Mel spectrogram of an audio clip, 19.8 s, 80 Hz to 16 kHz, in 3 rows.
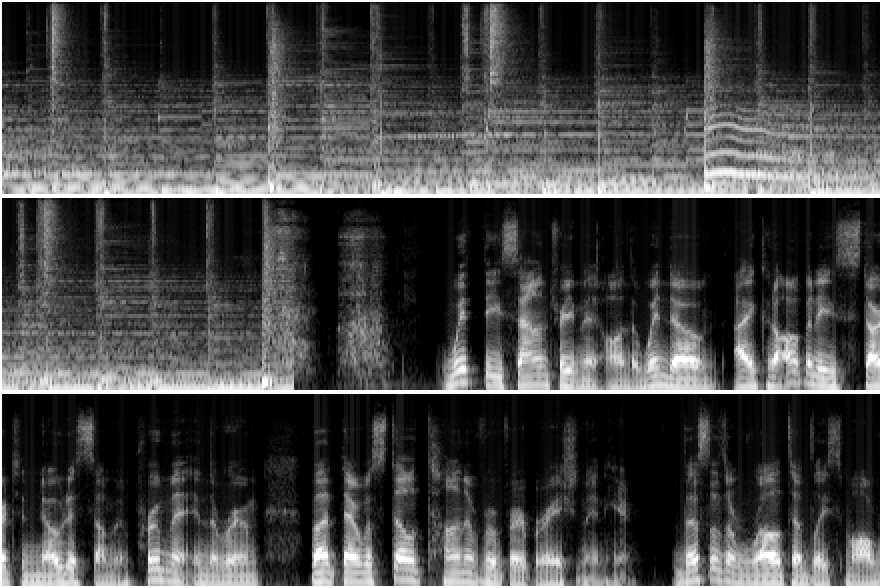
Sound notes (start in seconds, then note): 8.6 blinds closing, music stops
